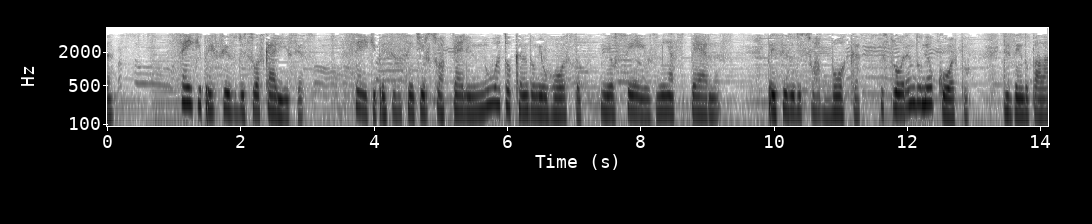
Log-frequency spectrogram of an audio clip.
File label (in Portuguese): O PRAZER QUE SINTO POR VOCE (F); Telemensagens; Sensuais; fem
